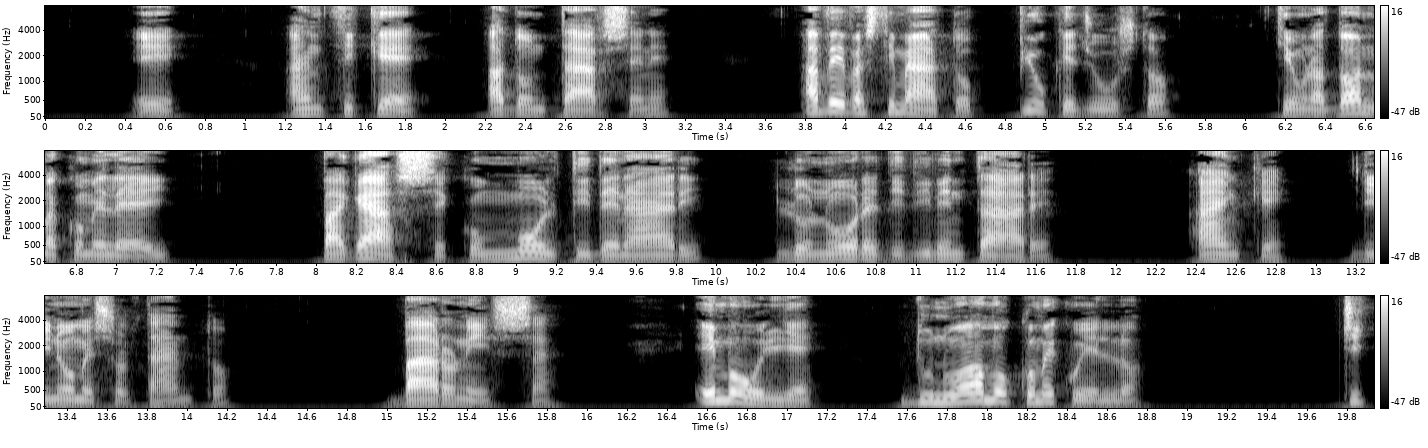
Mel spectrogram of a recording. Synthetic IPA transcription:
e | ant̪sikːe | ad̪ont̪arsene | aveːvast̪imaːt̪opjuk̟ːed͡ʒust̪o | keunad̪ɔnːakomelɛj | paɡasːekomːolt̪id̪enaːɾi | lonoːɾed̪id̪ivent̪aːɾe | aŋk̟e | d̪inoːmesolt̪ant̪o | baɾonesːa | emːoʎːe | d̪unwɔːmokomekwelːo | t͡ʃi

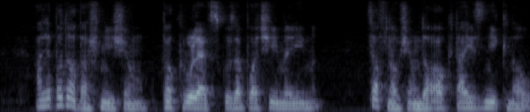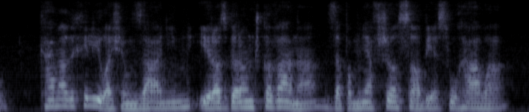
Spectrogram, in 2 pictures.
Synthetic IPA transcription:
alɛpɔd̪ɔbaʂmʲiɕɛ̃pɔkɾulɛfskuzapwat͡ɕimɘim | t̪sɔfnɔwɕɛ̃d̪ɔ̰ʔɔ̰knaizɲiknɔ̰w | kamavɘxɘlʲiwaɕɛ̃za̰ɲimḭɾɔzɡɔɾɔnt͡ʂkɔvanazapɔmɲafʂɘɔsɔbʲjɛswuxawa

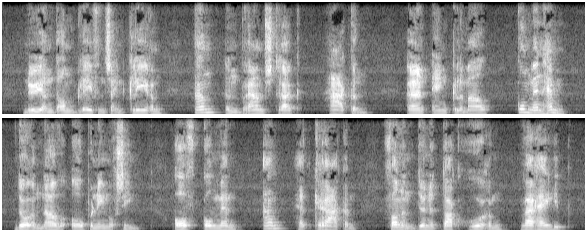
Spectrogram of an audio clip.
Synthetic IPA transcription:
nyɛndɑnblejvənzɛjnklɪːrən | aːnənbraːmstrœɥk | haːkən | ənɛŋkələmaːlˠ | konmɛnɦɛm | dʊːrənːɑwwəʔowpənɪŋnɔχsin | ɔfkɔnmɛn | aːnhətkraːkən | vɑnəndʏnətɑkhoːrən | ʋaːɹɦɛjlip̚

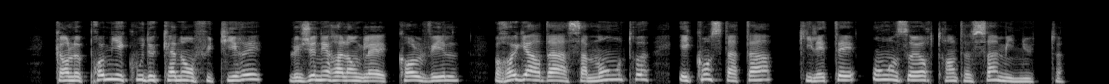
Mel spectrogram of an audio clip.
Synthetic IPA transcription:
kɑ̃ləpχəmjekʰud̪əkanɔ̃fyt̪ʰiʁe | ləʒeneʁalɑ̃ɡlɛkɔlvil | ʁəɡaʁd̪asamɔ̃t̪χə | ekɔ̃st̪at̪a | kilet̪ɛɔ̃zœʁt̪χɑ̃t̪sɛ̃minyt̪

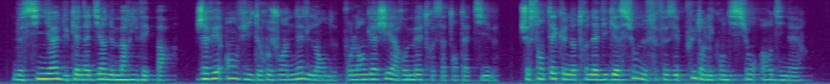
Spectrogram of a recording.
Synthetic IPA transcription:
ləsiɲald̪ykanad̪jɛ̃nəmaʁivɛpa | ʒavɛʔɑ̃vid̪əʁəʒwɛ̃d̪ʁnɛd̪lɑ̃d̪puʁlɑ̃ɡaʒeaʁəmɛt̪χəsat̪ɑ̃t̪at̪ʰiv | ʒ̥əsɑ̃t̪ɛkənɔt̪χənaviɡasjɔ̃nəsəfəzɛplyd̪ɑ̃lekɔ̃d̪isjɔ̃ʔɔʁd̪inɛːʁ

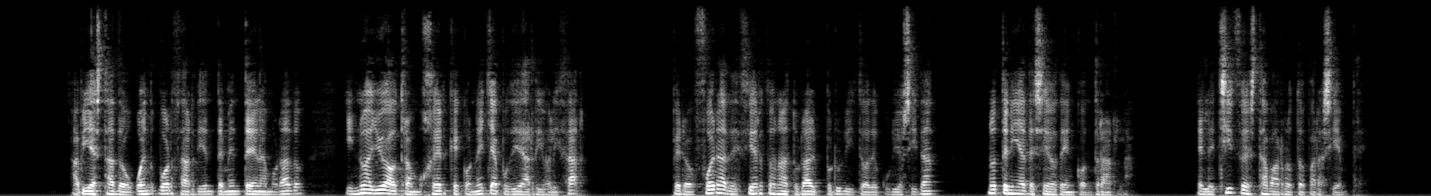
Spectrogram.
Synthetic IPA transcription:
aβiae̞st̪aðo̞ɣwend̪ɡwoɾθaɾðje̞nt̪e̞mẽnt̪e̞ːnamo̞ɾaðo̞ | ino̞aʝo̞ao̞t̪ɾamuxe̞ɾke̞ko̞ne̞ʎapuðje̞ɾariβaliθaɾ | pe̞ɾo̞fwe̞ɾaðe̞θje̞ɾt̪o̞nat̪uɾalpɾuɾit̪o̞ð̞e̞kuɾjo̞siðað | no̞t̪e̞niaðe̞se̞o̞ðe̞ːŋko̞nt̪ɾaɾla | e̞le̞t͡ʃiθo̞e̞st̪aβaro̞t̪o̞paɾasje̞mpɾe

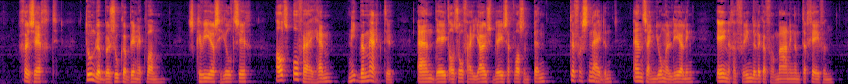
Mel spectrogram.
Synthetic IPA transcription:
χəzɛχt | tundəbəzukəɹbɪnəkʋɑm | skʋiɹsɦilˠtsɪχ | ɑlˠsɔfɦɛjɦɛm | nit̚bəmɛrk̚tə | ɛndejtɑlˠsɔfɦɛjːœɥsd̚bejzəχʋɑsənpɛn | təvəɹsnɛjdən | ʔɛnzɛjnjɔŋəlɪːɹlɪŋ | ejnəχəv̥rindələkəvərmaːnɪŋəntəχejvən

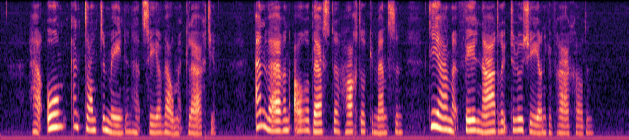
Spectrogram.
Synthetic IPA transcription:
haːɹoːmʔɛntɑntəmejndənɦətsɪːɹʋɛlˠmɛtklaːɹtə̰ | ʔɛnʋaːrənʔɑ̰ləɹbɛstəɦɑɹtələkəmɛnsən | d̥iɦaːɹmɛ̰tfeːlˠnaːdrək̚təloʒɪːrənɣəvraːχthɑdən

